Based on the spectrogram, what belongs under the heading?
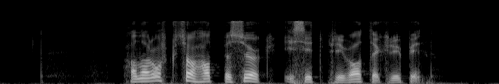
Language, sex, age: Norwegian, male, 44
